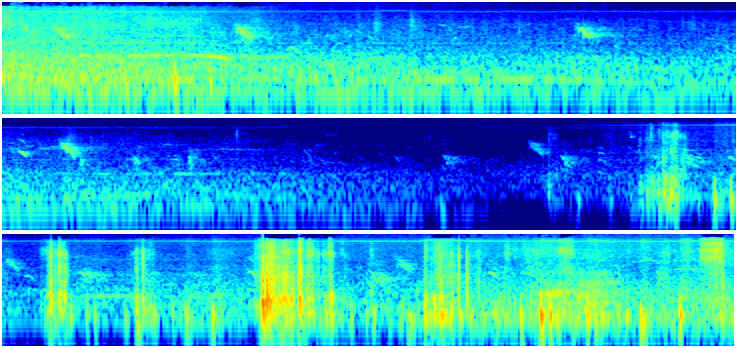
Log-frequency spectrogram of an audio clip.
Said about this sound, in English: We come round the south side of the church with the primary school opposite, and the lich gate, and there's birds singing as ever in a churchyard.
